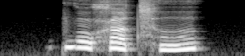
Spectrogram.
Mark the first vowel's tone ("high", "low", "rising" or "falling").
falling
